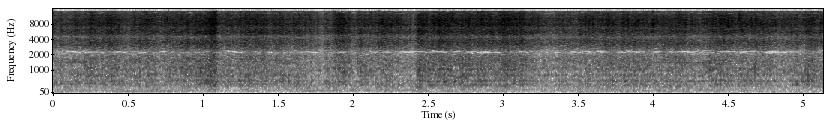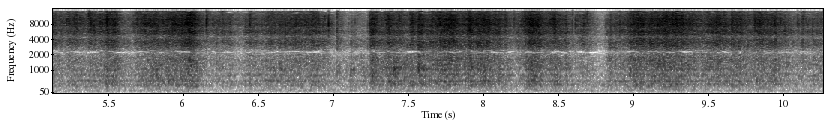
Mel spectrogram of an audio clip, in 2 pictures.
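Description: Clear plastic packaging crinkling and crackling steadily as it is handled and pulled open, with many small crackles throughout.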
